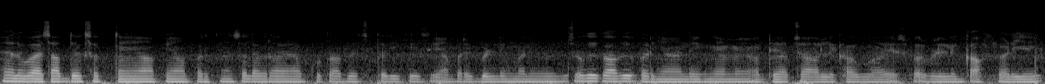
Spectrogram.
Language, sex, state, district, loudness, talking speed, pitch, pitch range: Hindi, male, Chhattisgarh, Rajnandgaon, -27 LUFS, 225 wpm, 125 Hz, 120-130 Hz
